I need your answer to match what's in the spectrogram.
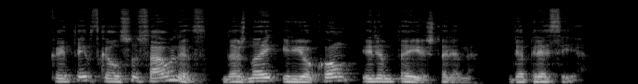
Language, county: Lithuanian, Šiauliai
